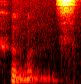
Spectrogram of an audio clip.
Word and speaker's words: Kunz: Yeah, Kunz, and I'm pretty sure it's pronounced Coons.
